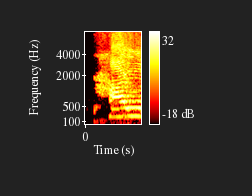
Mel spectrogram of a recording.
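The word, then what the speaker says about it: thigh: ऐसे ही देख लीजिए थाई में जीच साइलेंट है क्योंकि जीएच हमारा जो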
